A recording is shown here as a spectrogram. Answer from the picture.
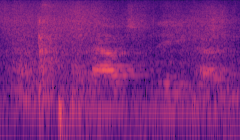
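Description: Indistinct voices of people talking in a room, with a brief low knock about half a second in.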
